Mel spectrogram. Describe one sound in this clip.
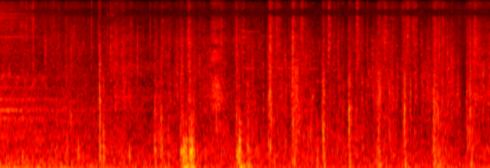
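Footsteps run quickly over gravel and stone.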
